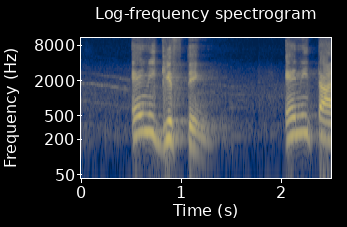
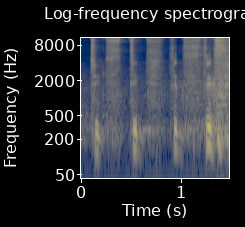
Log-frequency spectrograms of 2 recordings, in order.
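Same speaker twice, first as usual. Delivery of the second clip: beat sounds; 6 semitones lower, 4 dB quieter, much slower than usual. Retold or imitated. Imitating her bar dance beat.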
